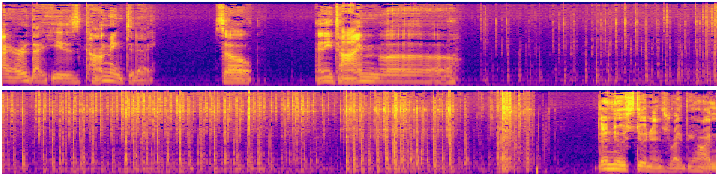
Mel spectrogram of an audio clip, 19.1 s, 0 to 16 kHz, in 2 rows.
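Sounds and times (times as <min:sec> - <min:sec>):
plastic toy clicking and rattling: 0:06.4 - 0:16.9.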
